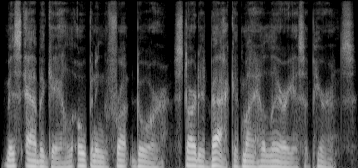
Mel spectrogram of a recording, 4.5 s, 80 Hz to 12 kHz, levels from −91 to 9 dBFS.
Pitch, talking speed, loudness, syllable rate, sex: 105 Hz, 160 wpm, -17 LUFS, 5.1 syllables/s, male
